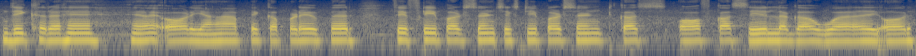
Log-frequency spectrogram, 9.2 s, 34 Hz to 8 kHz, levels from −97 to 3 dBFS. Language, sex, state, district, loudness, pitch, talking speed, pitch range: Hindi, male, Bihar, Patna, -14 LUFS, 155 Hz, 130 wpm, 155-160 Hz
